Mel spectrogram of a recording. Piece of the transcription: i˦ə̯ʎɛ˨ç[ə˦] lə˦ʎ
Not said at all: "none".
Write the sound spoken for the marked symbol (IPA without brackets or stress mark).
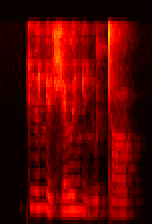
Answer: ɛ˦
